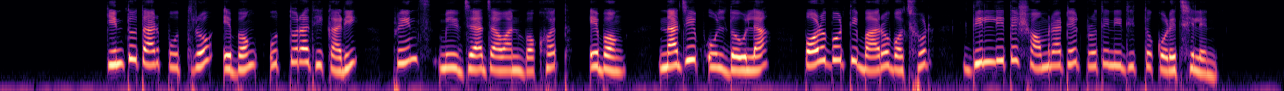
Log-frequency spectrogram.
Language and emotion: Bengali, neutral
